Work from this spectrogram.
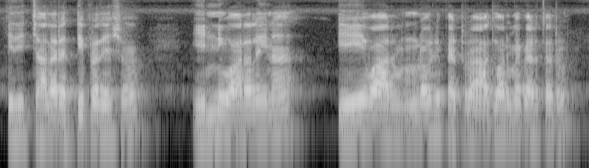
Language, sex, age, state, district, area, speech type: Telugu, male, 30-45, Andhra Pradesh, Konaseema, rural, spontaneous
